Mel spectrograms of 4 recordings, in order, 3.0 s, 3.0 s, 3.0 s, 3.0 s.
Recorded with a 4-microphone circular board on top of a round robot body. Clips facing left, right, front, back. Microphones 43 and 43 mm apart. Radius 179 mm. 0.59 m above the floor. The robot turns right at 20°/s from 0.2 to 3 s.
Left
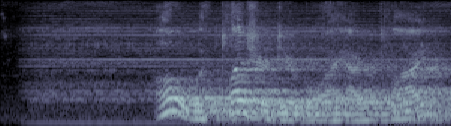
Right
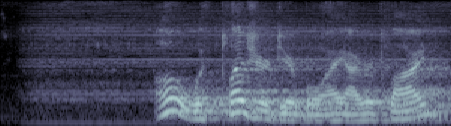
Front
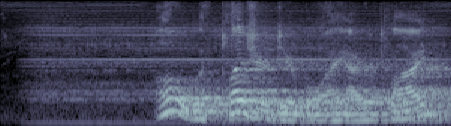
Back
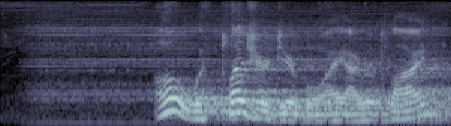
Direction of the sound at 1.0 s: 145° right.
